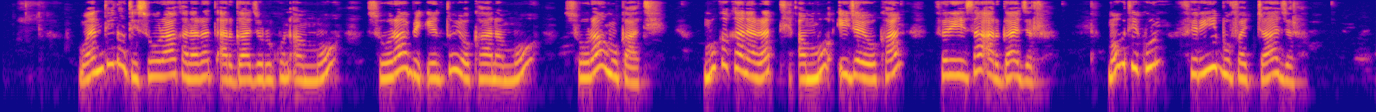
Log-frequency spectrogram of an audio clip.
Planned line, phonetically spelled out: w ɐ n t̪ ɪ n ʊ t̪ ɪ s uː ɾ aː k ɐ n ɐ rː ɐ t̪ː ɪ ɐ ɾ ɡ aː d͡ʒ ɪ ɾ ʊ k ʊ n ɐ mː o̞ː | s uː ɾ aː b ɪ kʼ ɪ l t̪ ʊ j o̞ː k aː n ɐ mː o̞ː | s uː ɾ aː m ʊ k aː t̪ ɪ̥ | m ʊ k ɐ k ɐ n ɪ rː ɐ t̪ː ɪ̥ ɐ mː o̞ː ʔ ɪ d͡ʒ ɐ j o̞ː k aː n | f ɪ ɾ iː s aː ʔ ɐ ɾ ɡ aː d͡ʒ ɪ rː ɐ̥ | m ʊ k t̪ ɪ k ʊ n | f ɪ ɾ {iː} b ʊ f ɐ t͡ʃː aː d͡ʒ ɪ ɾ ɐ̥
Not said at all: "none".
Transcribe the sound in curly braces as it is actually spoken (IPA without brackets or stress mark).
iː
